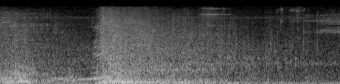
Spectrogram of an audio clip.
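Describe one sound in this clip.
Ice shatters with a loud crash.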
